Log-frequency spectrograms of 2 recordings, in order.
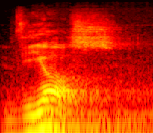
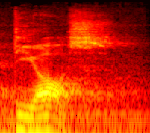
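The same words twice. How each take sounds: First: The D is soft, close to the 'th' in 'the'. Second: The D is a hard, explosive stop. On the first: The speaker calls it right. "we will say Dios" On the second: The speaker calls it wrong. "We don't say Dios"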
